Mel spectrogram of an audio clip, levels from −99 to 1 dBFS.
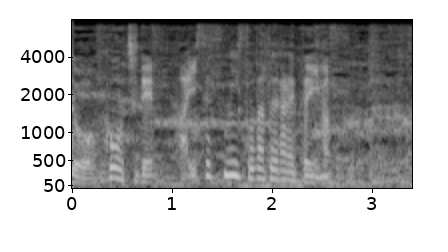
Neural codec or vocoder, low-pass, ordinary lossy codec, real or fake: codec, 16 kHz, 4 kbps, FreqCodec, larger model; 7.2 kHz; none; fake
